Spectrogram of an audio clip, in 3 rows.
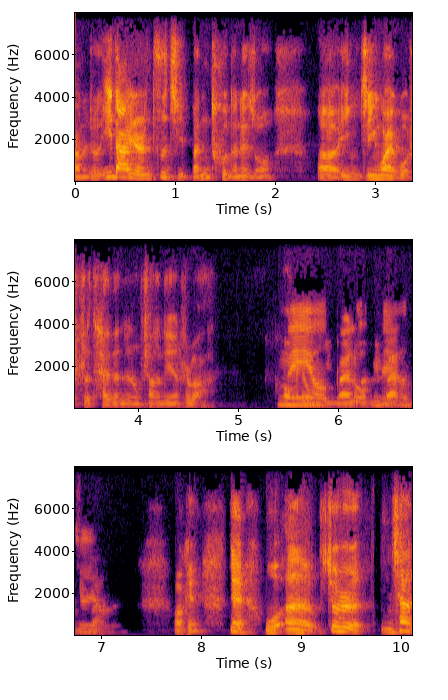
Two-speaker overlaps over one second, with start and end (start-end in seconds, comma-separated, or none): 5.4-7.1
